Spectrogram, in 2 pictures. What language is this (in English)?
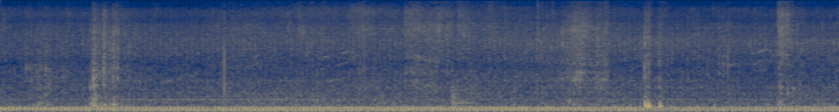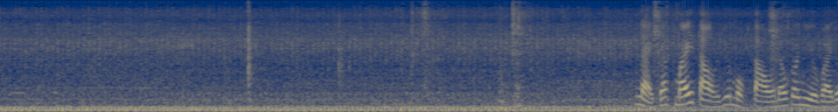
Vietnamese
